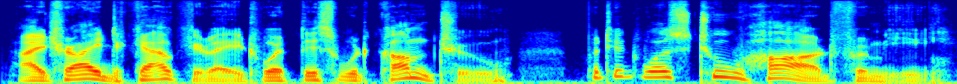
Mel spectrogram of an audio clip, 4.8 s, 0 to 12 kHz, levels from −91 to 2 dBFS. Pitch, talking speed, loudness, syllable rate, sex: 115 Hz, 200 wpm, -20 LUFS, 4.5 syllables/s, male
